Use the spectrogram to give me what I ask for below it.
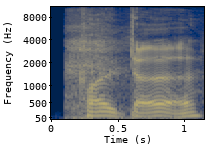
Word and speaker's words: Clodagh: I just need to cut it off and try and phonetically spell Clodagh, which it's not how it looks with a glorious Clodagh. How would you do that? Clodagh, like... Duh. Yeah, like D-U-H?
